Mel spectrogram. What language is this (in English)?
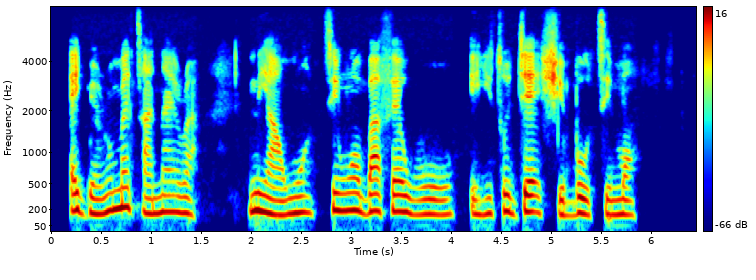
Yoruba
